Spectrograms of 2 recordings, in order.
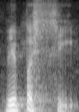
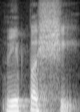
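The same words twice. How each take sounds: First: The middle consonant is a plain s sound. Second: The middle consonant is an sh sound. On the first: This is the older Pali form of the name. "पाली भाषा में उस समय शी वगैरह ये नहीं थे, सी स स का उच्चारण जाता था।" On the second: This is the later form of the name. "ये बाद के हैं।"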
